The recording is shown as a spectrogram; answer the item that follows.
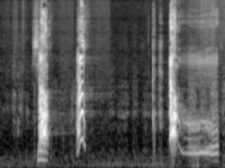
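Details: Samson, a young Boxer puppy in training, gives three short sharp barks, the last trailing into a drawn-out whine, with quiet Spanish speech around it.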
